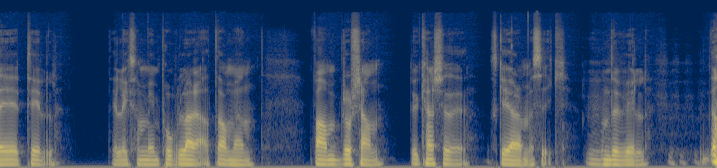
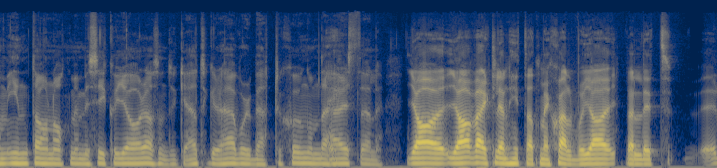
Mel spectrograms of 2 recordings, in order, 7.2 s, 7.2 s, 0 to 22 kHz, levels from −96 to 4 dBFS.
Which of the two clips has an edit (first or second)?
second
